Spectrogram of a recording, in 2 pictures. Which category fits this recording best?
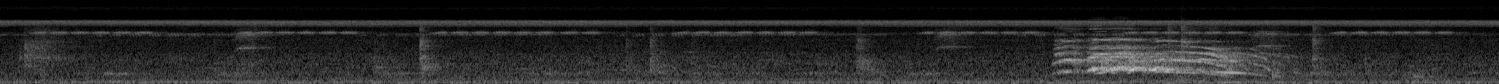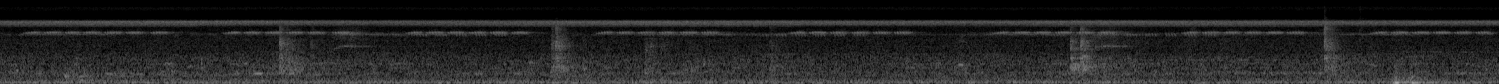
Soundscapes > Other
